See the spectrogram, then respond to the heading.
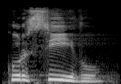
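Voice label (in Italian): "cursivu", Vernazzese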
